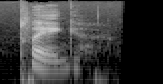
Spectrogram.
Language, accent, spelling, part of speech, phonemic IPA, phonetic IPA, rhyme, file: English, US, plague, noun / verb, /pleɪɡ/, [pʰl̥eɪɡ], -eɪɡ, En-us-plague.ogg
- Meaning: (noun) The bubonic plague, the pestilent disease caused by the virulent bacterium Yersinia pestis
